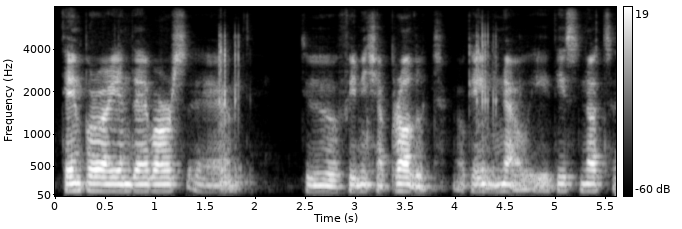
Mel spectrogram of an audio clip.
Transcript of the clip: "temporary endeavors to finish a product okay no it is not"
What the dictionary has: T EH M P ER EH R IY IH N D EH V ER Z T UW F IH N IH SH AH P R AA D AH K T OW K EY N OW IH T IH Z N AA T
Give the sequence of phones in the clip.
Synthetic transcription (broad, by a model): T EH M P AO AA R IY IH N D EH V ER S T UW F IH N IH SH AH P R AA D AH K T OW K EY N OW IH T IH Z N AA T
